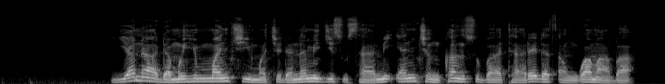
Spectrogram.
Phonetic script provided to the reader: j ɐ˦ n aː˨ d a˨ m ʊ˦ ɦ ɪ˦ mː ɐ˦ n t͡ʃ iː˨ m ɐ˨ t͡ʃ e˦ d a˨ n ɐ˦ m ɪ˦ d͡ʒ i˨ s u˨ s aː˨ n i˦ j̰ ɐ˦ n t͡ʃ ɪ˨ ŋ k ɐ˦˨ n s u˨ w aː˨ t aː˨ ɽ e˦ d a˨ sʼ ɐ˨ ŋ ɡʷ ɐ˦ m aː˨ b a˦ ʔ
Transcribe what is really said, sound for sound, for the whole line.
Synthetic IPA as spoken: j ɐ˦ n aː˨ d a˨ m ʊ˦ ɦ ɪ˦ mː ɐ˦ n t͡ʃ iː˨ m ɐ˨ t͡ʃ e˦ d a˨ n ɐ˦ m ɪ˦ d͡ʒ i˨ s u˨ s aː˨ m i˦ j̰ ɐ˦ n t͡ʃ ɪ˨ ŋ k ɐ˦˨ n s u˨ b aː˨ t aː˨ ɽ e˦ d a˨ sʼ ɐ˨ ŋ ɡʷ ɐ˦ m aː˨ b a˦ ʔ

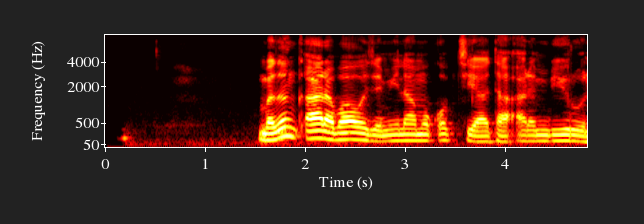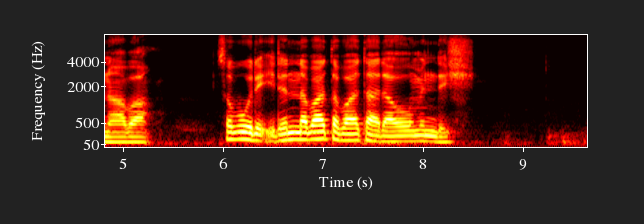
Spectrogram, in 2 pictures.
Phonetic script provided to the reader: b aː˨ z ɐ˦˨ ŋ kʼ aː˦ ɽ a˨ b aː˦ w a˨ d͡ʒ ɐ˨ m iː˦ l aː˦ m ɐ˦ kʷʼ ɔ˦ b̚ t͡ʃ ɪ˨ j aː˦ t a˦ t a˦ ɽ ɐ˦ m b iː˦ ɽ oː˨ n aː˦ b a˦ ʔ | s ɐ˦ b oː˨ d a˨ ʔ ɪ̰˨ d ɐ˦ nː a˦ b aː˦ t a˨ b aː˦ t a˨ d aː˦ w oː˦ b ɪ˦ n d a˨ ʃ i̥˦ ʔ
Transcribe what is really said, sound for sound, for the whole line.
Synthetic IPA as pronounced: b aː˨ z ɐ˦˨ ŋ kʼ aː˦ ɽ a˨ b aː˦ w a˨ d͡ʒ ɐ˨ m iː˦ l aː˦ m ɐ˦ kʷʼ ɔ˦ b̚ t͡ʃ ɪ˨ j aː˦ t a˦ ʔ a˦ ɽ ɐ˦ m b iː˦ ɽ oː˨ n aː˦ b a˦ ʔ | s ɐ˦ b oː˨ d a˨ ʔ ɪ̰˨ d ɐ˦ nː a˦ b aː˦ t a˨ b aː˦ t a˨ d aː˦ w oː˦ m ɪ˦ n d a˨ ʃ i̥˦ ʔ

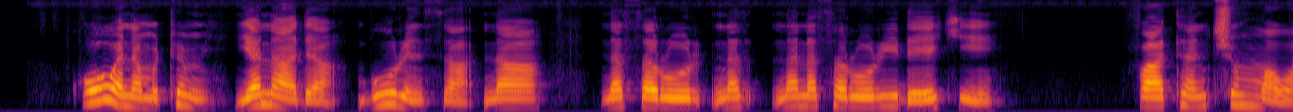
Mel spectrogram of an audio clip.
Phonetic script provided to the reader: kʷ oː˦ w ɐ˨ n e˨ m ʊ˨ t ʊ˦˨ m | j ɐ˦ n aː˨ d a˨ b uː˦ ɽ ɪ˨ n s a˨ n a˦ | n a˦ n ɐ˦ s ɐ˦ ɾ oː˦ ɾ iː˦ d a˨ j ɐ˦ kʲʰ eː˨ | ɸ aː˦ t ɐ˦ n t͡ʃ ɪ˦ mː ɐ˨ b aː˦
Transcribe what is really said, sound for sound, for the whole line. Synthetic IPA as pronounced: kʷ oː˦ w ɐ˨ n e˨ m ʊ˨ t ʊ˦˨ m | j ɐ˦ n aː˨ d a˨ b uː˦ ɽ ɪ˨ n s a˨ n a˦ | n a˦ n ɐ˦ s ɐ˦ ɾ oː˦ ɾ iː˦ d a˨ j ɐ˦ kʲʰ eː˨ | ɸ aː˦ t ɐ˦ n t͡ʃ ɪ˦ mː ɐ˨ w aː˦

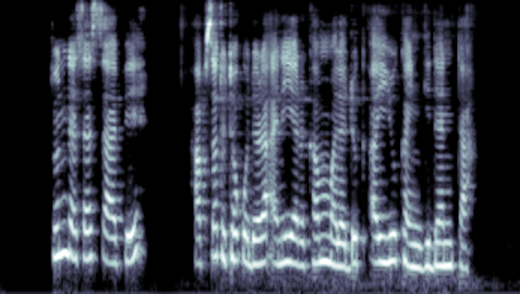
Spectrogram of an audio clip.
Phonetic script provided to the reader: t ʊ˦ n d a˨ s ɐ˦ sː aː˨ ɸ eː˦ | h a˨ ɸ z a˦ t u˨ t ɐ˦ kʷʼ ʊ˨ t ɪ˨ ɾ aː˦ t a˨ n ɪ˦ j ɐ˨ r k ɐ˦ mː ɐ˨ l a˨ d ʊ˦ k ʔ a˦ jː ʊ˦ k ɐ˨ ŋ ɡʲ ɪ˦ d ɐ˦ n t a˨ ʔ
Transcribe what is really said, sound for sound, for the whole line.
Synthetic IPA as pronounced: t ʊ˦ n d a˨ s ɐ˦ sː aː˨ ɸ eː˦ | h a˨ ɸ s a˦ t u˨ t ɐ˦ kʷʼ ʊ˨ d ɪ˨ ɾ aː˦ ʔ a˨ n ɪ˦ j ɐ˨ r k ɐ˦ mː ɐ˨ l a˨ d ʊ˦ k ʔ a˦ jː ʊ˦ k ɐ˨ ŋ ɡʲ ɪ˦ d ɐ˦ n t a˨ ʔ

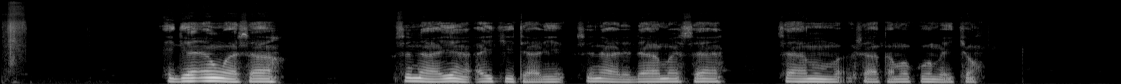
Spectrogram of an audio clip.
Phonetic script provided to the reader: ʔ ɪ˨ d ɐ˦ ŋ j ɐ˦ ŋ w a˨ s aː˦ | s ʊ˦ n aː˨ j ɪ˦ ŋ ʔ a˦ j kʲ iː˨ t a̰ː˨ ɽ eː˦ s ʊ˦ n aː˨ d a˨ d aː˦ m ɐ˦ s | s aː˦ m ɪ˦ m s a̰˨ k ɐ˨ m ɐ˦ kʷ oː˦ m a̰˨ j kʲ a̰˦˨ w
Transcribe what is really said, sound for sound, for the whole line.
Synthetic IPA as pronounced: ʔ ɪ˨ d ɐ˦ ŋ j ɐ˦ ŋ w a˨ s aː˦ | s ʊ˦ n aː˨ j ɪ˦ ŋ ʔ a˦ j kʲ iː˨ t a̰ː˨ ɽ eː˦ s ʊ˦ n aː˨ d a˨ d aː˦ m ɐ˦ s | s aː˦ m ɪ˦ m s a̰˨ k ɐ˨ m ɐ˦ kʷ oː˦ m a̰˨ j kʲ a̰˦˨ w

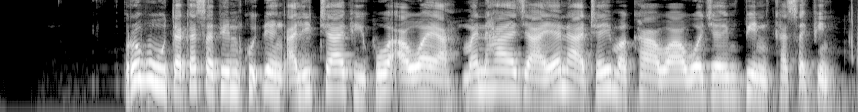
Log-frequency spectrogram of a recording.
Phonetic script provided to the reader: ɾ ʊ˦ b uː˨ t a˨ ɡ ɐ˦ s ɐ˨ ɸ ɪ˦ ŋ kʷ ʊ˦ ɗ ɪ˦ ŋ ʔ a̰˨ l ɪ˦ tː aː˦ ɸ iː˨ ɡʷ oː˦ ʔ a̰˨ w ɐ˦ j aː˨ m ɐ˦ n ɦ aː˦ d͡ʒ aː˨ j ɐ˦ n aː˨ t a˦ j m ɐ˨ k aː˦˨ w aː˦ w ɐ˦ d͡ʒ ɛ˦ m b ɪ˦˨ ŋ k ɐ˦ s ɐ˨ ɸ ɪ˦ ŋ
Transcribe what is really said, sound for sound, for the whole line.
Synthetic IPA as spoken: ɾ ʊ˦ b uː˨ t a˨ k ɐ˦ s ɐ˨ ɸ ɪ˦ ŋ kʷ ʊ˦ ɗ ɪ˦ ŋ ʔ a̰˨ l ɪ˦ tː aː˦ ɸ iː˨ kʷ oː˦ ʔ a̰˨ w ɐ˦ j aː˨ m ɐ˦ n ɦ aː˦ d͡ʒ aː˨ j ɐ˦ n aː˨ t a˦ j m ɐ˨ k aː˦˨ w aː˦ w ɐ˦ d͡ʒ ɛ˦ m b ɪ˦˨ ŋ k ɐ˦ s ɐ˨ ɸ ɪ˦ ŋ

